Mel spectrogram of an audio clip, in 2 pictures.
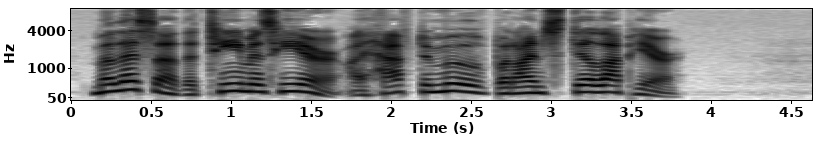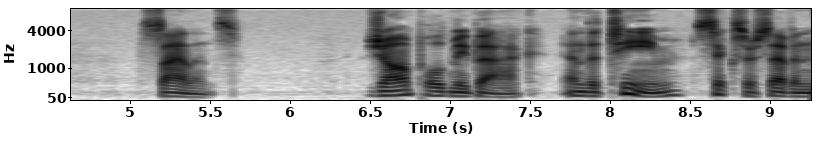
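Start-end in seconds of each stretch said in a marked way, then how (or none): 0.1-3.8 high, loud shouted message; calling down. A narrator's reading. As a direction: shout down so she knows you remain. Narrator shouting down reassurance.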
